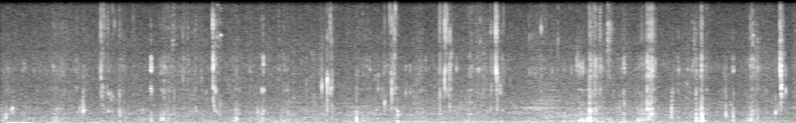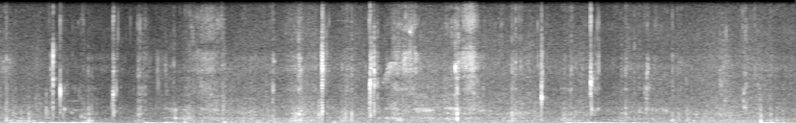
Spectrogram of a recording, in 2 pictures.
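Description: Close-miked chewing and biting of octopus with Khmer rice noodles: a steady run of short clicks from the mouth, with a few low thuds about halfway through and near the end.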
